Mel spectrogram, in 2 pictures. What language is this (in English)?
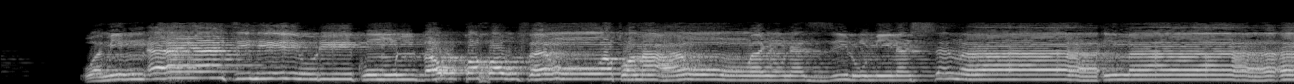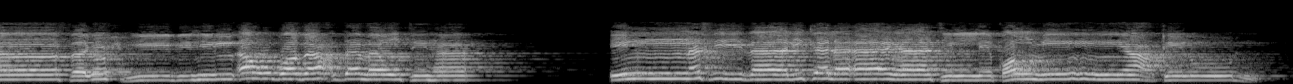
Arabic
